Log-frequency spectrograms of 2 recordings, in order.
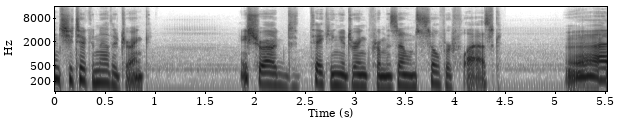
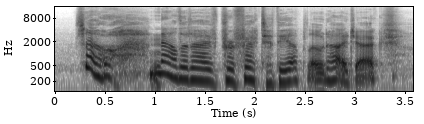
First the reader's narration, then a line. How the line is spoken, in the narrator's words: Marion said, sighing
